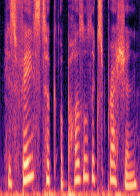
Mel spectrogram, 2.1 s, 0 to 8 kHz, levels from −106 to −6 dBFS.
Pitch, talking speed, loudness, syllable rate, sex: 235 Hz, 170 wpm, -18 LUFS, 4.7 syllables/s, female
